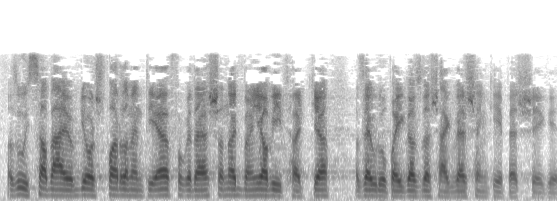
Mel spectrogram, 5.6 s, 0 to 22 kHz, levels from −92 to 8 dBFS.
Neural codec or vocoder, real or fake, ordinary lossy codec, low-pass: none; real; none; 7.2 kHz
